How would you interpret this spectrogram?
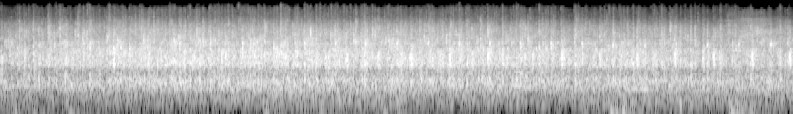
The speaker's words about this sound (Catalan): Us animo a seguir endavant amb força i demano per tots vosaltres un gran aplaudiment per tota la feina que feu.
